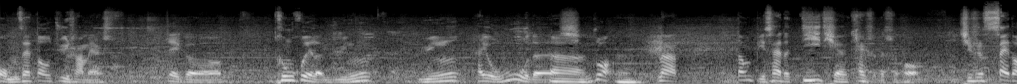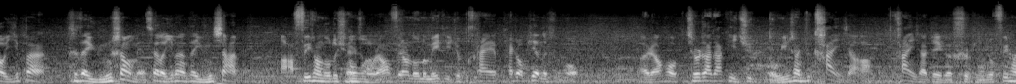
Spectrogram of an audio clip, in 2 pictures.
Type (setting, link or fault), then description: setting, busy venue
